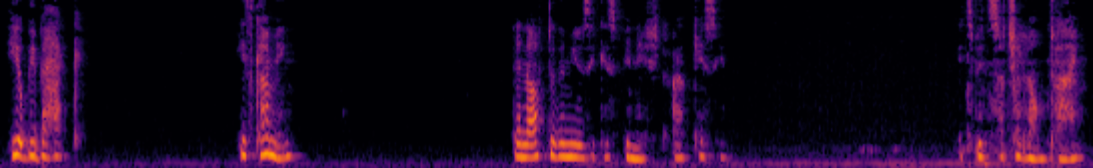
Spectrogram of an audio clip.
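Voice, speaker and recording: An actress playing a fragile, wistful young wife in a radio drama, speaking in a hushed, slow, dreamy and insistent way with a breathy voice. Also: female voice, on the high side, fairly even intonation, full character voice. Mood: dreamy, soothing. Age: young adult. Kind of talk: old radio drama acting.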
